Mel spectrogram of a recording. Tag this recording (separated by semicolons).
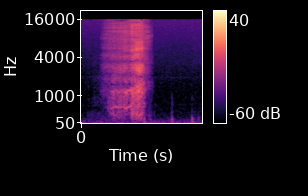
cocaine; coke; drug; drugs; sniff; snort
